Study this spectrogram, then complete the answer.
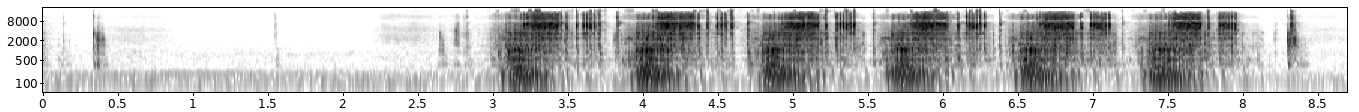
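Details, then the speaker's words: Weed Eater two-stroke leaf blower that won't start, pulled on choke: about seven rough recoil pulls a bit over a second apart, each a raspy whirr with no firing; owner guesses it is flooded. "Well, it didn't even try and start, so I'm guessing it might be flooded, so we'll try it again, but this time without the choke."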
